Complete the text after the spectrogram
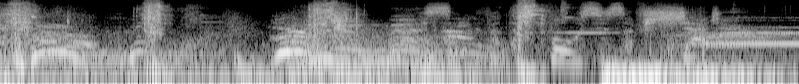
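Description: A sword slashes and strikes a creature with a thud.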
